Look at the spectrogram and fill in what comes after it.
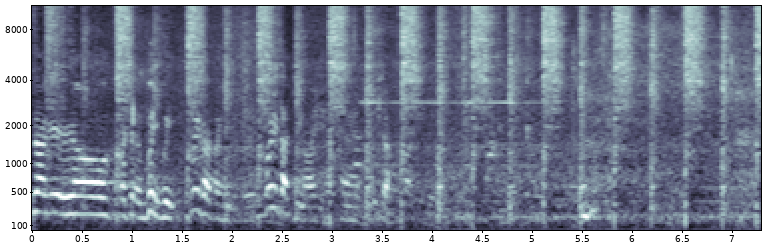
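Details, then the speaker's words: Mechanical chest compression device running in the emergency department 15 minutes after the patient's arrival, giving mechanical circulation. "15 minutes after arrival in the emergency department the person has mechanical circulation you can hear that the the the the um chest compress"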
